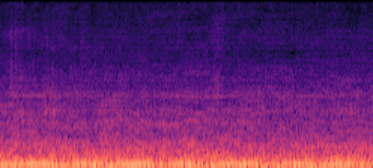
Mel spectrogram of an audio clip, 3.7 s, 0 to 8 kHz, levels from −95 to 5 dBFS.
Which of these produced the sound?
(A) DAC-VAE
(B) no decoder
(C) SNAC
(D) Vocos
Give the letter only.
C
